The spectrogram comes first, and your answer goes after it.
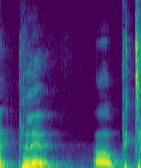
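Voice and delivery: vowelless PL, then beatbox-like popping consonants. Shown as a demonstration. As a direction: spit bare consonants like a beatbox. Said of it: "sería como beatbox". (consonantes sueltas como beatbox)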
